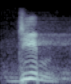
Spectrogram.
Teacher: Jim itu enggak ada angin yang keluar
